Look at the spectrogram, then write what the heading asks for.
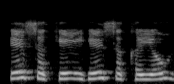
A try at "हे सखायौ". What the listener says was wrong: हे सखायव, सखायव क में क्या है, आ है, दीर्घ आ, सखायव सखयो नहीं, सखायव सखायव,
